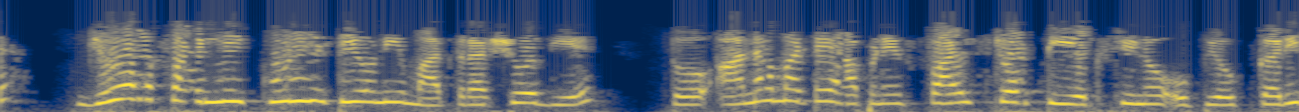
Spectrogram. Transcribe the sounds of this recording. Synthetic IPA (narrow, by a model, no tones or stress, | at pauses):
d͡ʒoafailnikulːiʈionimat̪ɾaʃod̪je | t̪oʔanamaʈeapɽ̃efailsʈɔp̚ʈieksʈinoʔupjoɡ̚kəɾi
